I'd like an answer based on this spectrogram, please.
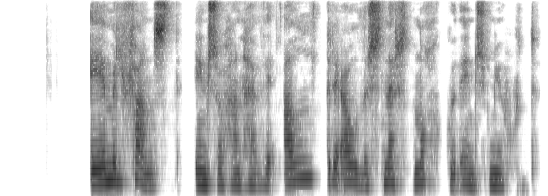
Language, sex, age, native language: Icelandic, female, 30-39, Icelandic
